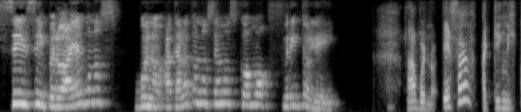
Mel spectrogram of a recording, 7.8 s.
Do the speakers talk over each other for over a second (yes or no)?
no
